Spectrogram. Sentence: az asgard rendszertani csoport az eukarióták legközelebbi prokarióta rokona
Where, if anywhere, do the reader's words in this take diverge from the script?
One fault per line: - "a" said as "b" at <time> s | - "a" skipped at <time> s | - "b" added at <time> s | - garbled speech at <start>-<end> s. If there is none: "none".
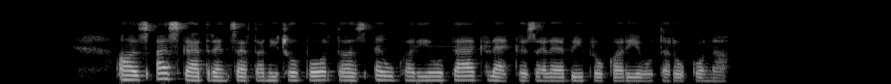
none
